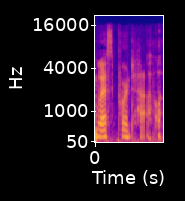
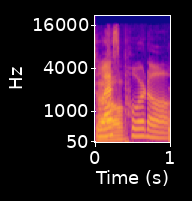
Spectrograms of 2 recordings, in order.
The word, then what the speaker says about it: West Portal: You kept saying West Portal. It's West Portal.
